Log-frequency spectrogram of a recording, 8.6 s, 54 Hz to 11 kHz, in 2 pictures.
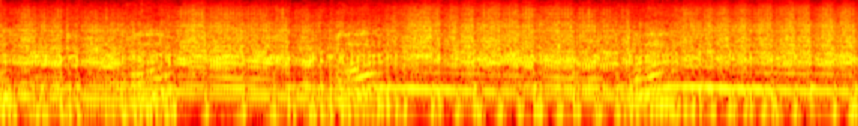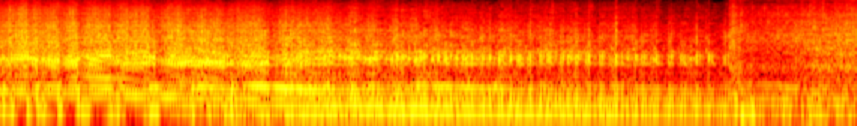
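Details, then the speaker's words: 70hp Johnson outboard on a Nitro 165TL bass boat, run on a water hose after the lines were cleaned and hooked to good fuel: loud steady buzz rising and falling smoothly with throttle, no stumbling; running much better than before. "sounds like she's running a whole lot better now than she uh than she was before."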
